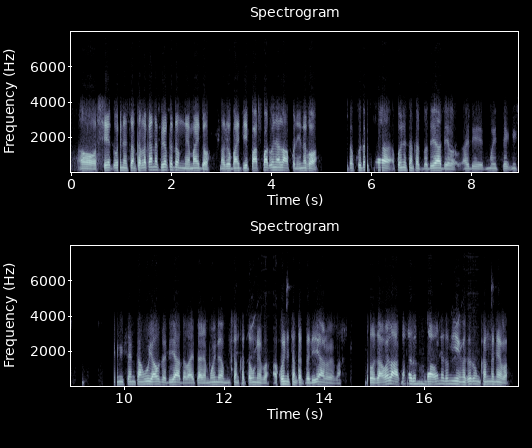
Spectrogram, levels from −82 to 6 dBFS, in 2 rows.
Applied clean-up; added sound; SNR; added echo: neural separator model SepFormer DNS4.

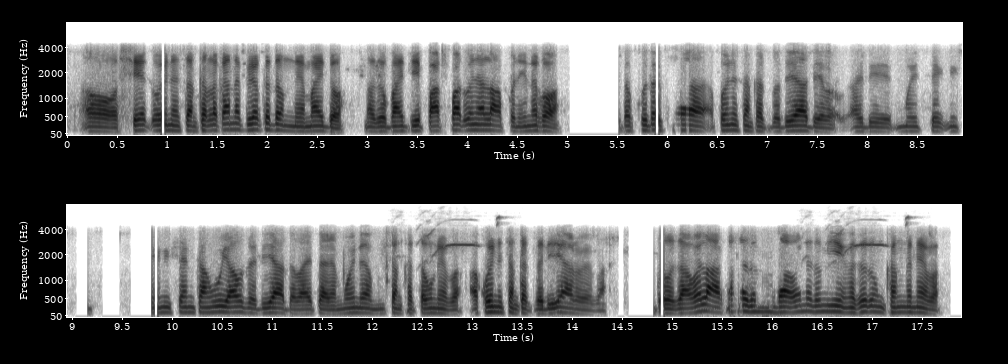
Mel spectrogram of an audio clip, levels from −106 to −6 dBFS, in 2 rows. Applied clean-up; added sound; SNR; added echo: none; Chirp, tweet; 16 dB; none.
